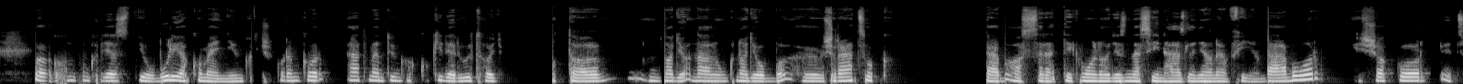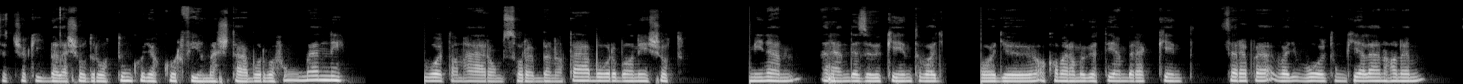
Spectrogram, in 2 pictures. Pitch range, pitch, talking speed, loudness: 150-175 Hz, 160 Hz, 135 wpm, -15 LUFS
